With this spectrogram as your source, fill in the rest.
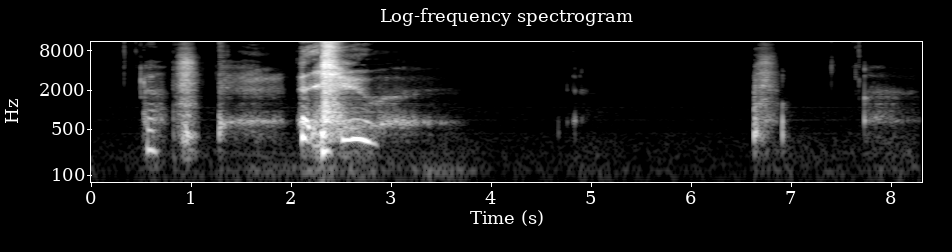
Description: hi thar. its a request, yes. (to do loud wet sneezes..)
